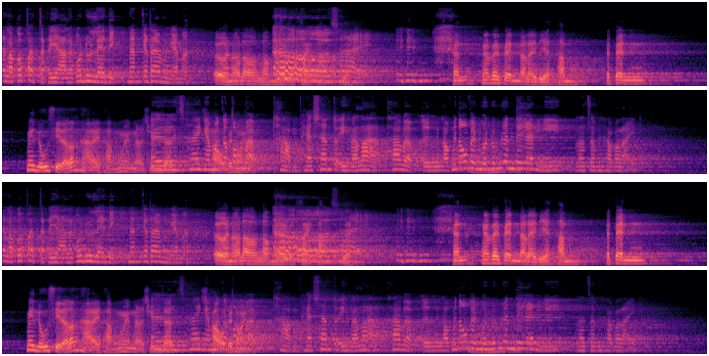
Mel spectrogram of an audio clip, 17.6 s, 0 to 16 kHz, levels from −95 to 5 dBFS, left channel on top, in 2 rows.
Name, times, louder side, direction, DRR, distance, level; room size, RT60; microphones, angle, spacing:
voice 1, 0.0-2.4 3.4-4.6 4.9-5.7 10.7-16.8, left 2 dB, 30° left, 3 dB, 1.2 m, -31 dB
voice 2, 2.6-4.4 5.6-7.2 7.6-8.1 9.1-11.0 11.4-12.0 14.6-15.3, right 2 dB, 15° right, 11 dB, 0.5 m, -28 dB
26.0 x 21.0 x 9.3 m, 2.8 s
head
